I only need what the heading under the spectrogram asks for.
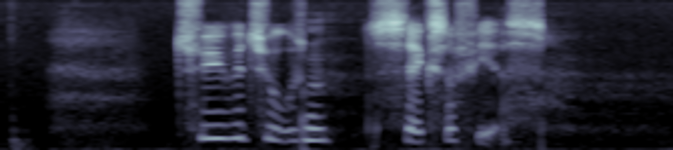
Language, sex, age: Danish, female, 33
